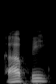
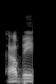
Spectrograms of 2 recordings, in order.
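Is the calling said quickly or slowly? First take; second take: slowly; quickly. First: It is called slowly in a plain, flowing way. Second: It is called quickly in sharp, clipped bursts. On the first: Nobody on the train would notice the call. The speaker calls it wrong. "എന്ന് പറഞ്ഞാൽ ആരും കേൾക്കൂല" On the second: The call cuts through the train's rhythm. The speaker calls it right. "അതിനെ കീറി മുറിച്ചുകൊണ്ട്"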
